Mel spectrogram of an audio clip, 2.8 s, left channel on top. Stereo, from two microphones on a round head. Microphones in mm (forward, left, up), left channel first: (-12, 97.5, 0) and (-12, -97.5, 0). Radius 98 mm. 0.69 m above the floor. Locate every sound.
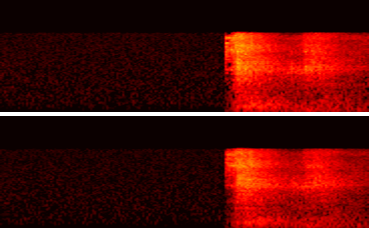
1.7 s keys jangling: 50° left (ahead or behind), 1.3 m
